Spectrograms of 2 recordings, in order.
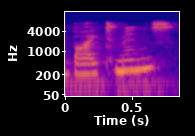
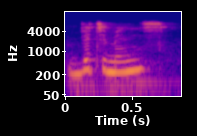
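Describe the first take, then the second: First: It is said in an American accent. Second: It is said in a British accent. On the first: "we don't say vitamins" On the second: "we say vitamins"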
